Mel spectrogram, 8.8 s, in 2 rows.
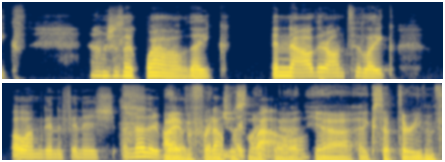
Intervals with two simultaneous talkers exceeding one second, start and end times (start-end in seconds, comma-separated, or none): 6.0-7.5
